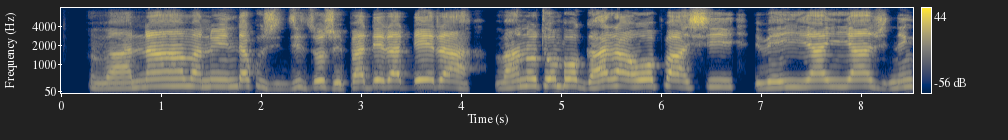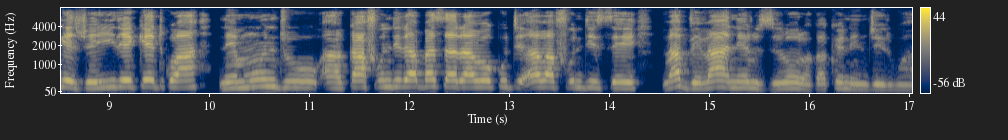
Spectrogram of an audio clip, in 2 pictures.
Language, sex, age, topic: Ndau, male, 50+, education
